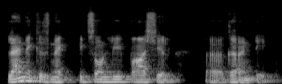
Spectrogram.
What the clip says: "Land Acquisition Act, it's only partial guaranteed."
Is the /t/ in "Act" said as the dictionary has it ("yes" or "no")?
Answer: no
